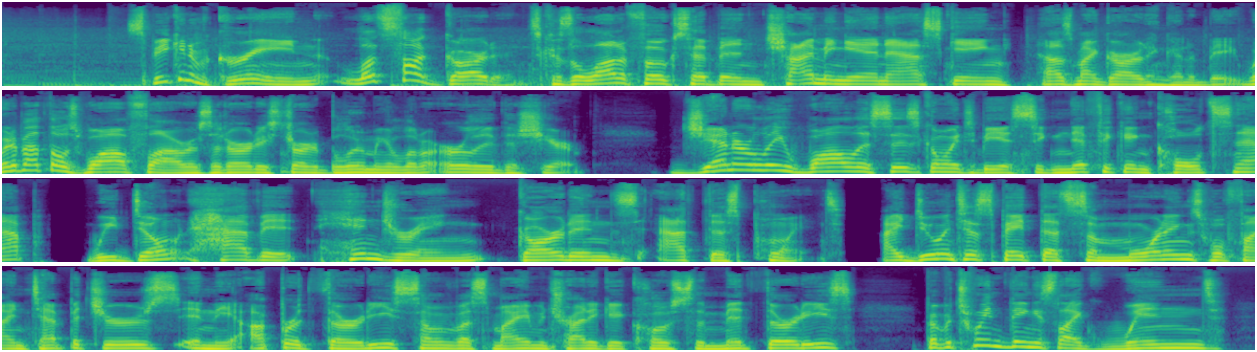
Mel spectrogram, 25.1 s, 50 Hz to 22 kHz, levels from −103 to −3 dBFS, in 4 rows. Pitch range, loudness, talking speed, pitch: 145-175 Hz, -16 LUFS, 205 wpm, 155 Hz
